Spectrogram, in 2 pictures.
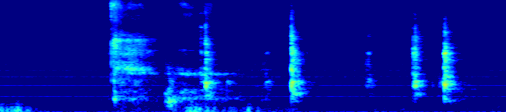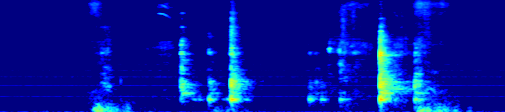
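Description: Scattered metal clicks and ticks of a wrench on high-pressure oil line fittings being tightened, irregular and a few seconds apart, the loudest near the end.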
